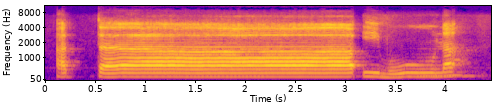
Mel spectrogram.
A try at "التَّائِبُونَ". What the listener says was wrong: اب مجھ سے سنیے، التائبون۔ اب اس میں ہوا کیا ہے کہ لام کی آواز بالکل نہیں آئی۔ کیوں نہیں آئی؟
